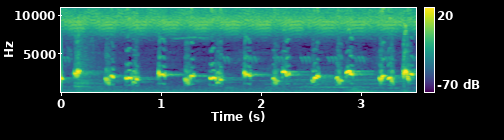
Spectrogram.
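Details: Yellow-vented Bulbul, a national champion bird, delivering long sharp ropel trills: quick liquid chirps and short slurred whistles tumbling in an uneven, rapid stream over a constant high hiss.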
